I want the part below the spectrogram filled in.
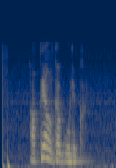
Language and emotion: Russian, neutral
